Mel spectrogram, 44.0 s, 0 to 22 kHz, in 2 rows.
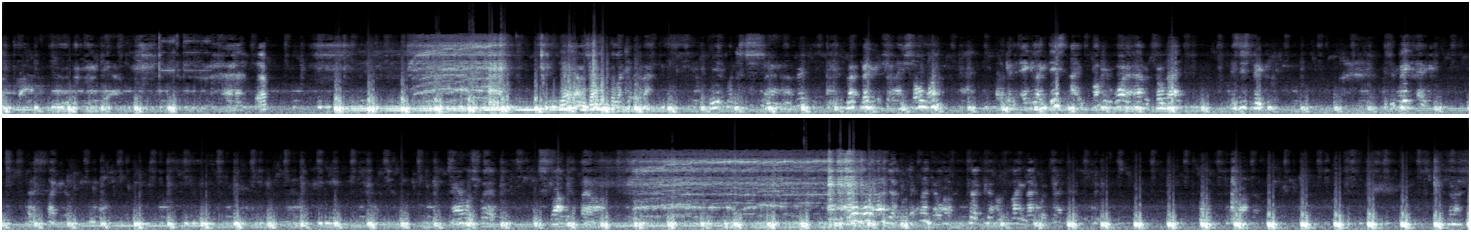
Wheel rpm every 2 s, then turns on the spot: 0, 0, 0, 0, 0, 0, 0, 0, 0, 0, 0, 0, 0, 0, 0, 0, 0, 0, 0, 0, 0, 0.
none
